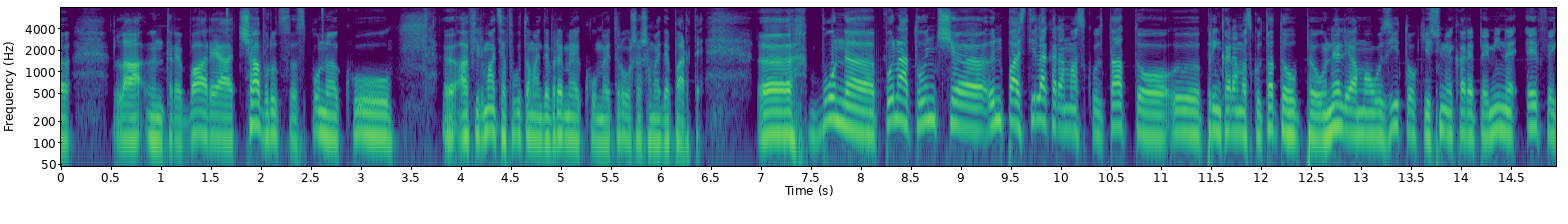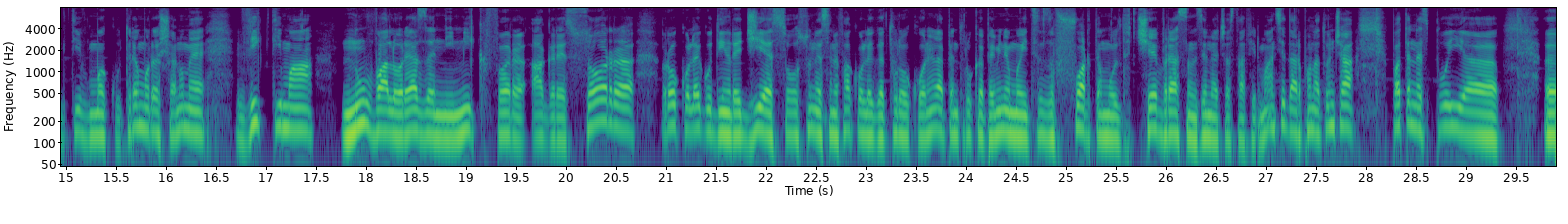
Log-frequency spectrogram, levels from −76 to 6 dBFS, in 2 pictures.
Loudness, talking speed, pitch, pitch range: -18 LUFS, 185 wpm, 135 Hz, 125-155 Hz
